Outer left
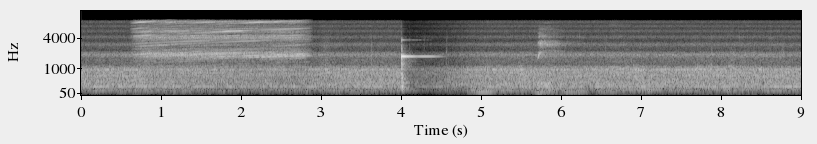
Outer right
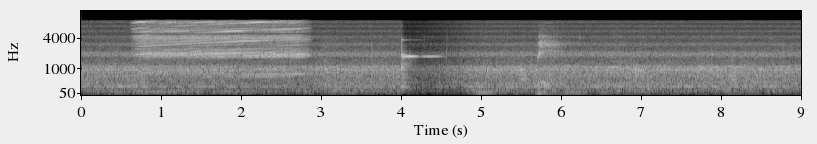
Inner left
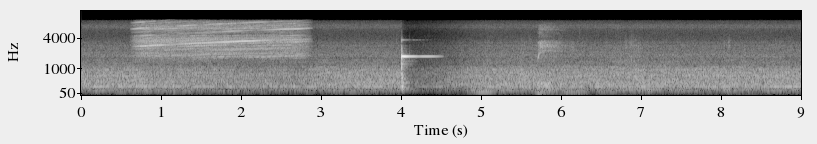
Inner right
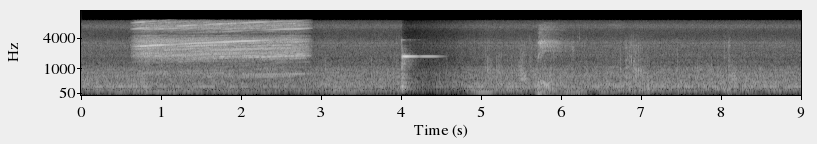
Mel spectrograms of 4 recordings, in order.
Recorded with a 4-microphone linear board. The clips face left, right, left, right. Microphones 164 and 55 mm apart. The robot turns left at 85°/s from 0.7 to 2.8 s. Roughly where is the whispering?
Left.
